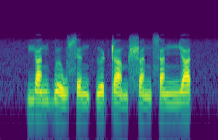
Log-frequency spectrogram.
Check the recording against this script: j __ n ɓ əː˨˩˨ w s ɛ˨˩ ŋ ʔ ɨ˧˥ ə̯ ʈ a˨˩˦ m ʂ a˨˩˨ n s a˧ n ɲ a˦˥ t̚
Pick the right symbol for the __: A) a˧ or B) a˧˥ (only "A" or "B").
A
